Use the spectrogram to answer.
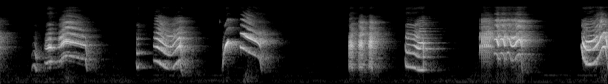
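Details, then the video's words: Pet parrot producing a run of seven raspy, speech-like squawks, some with wavering downward slides, delivered in irregular bursts with short quiet gaps and one longer pause midway. "Bolne wala tota"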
